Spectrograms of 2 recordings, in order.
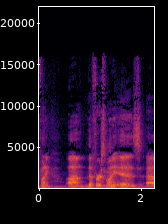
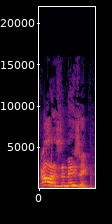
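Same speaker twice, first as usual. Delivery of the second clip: very high, loud gush of amazement; freaking out; 8 dB louder than usual. Retold or imitated. Storm chaser reliving filming dramatic clouds, freaking out. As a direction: reenact an over-the-top excited freak-out. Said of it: "I'm, like, freaking out, going".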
